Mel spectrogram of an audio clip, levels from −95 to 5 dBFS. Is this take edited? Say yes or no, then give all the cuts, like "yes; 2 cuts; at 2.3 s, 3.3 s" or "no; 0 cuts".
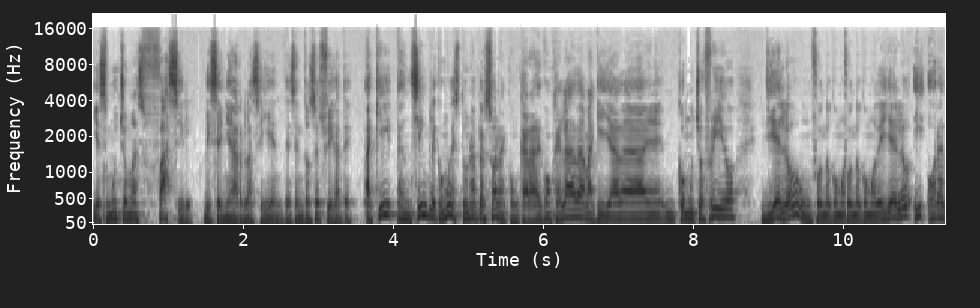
yes; 2 cuts; at 1.4 s, 10.0 s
